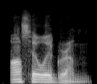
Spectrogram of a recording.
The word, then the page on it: oscillogram: American English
